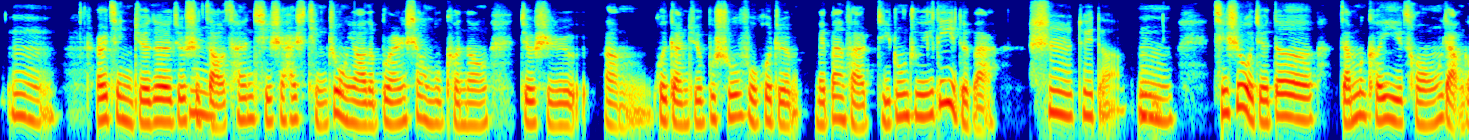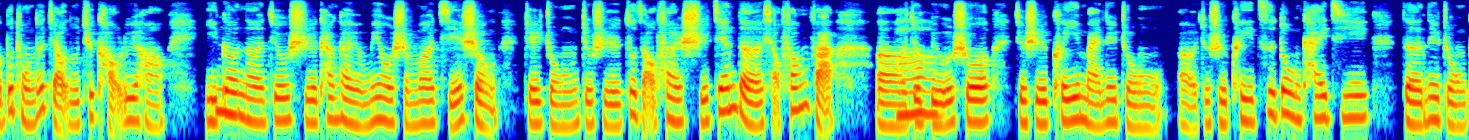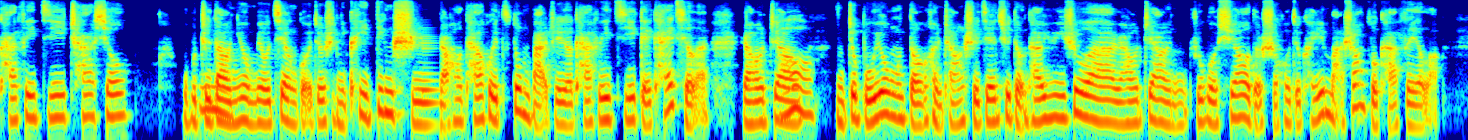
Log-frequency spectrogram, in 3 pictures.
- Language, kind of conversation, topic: Chinese, advice, 不吃早餐会让你上午容易饿、注意力不集中吗？
- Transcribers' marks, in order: none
